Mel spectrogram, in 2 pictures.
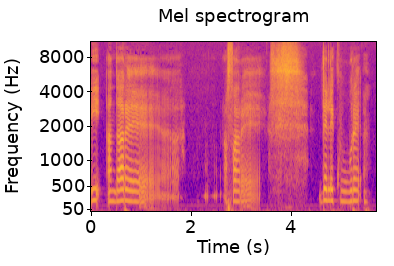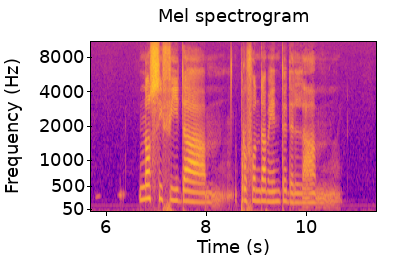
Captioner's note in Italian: sbuffare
